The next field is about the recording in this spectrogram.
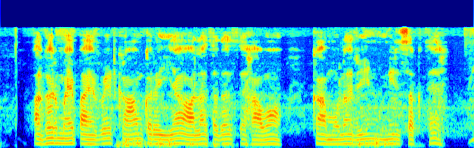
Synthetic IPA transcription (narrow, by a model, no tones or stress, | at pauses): ɐɡəɾmɛ̃ːpɾaːɪʋeːʈkaːmkɐɾeijaaːlasɐd̪əseɦaːʋõ | kamuːlaɾinmɪlsɐkt̪eː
